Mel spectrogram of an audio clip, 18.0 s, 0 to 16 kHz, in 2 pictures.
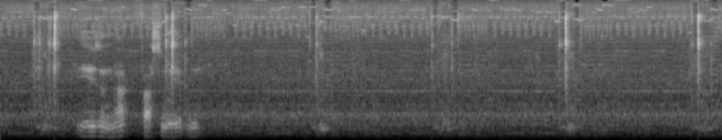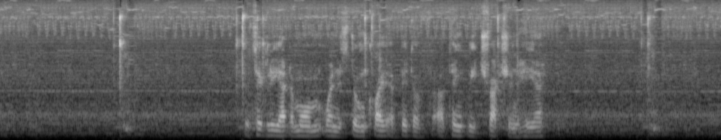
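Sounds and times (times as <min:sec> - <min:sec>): printer motor hum: 0:00.0 - 0:18.0
sharp extruder clicks: 0:07.0 - 0:07.3, 0:17.0 - 0:17.4.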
